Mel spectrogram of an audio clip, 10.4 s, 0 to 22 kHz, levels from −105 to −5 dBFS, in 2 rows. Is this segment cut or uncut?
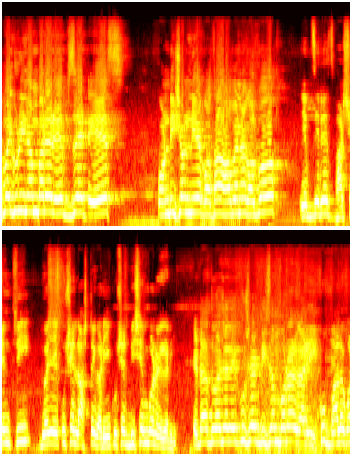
uncut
